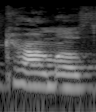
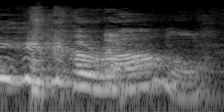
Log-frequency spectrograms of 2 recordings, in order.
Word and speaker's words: Karamel: Also, everyone's been pronouncing my name wrong the entire session. Yes, that's your fault. Karamel. Yes, I told you everyone would pronounce it caramel, and you were like, no, it's a fancy name.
